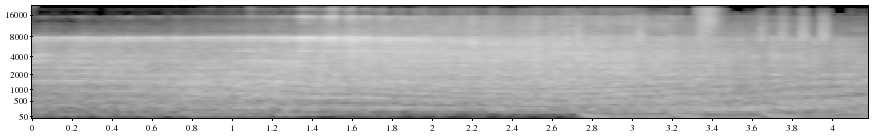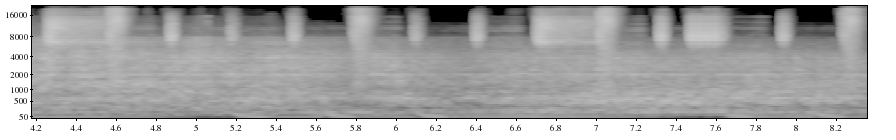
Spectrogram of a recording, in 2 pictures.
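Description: An aircraft engine roars loudly and continuously at an aviation air show, a broad, close, steady drone filling the scene with no clear talk.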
